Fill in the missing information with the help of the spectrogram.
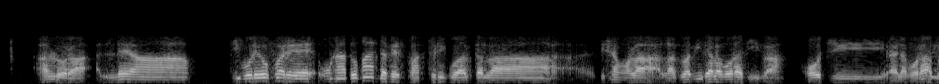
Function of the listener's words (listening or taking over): taking over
